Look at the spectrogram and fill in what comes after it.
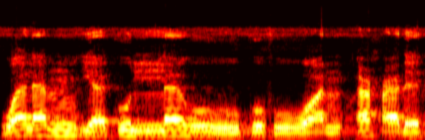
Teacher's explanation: এখানে যখন আমরা ওয়াকফ করব তখন এই দালের দুই পেশ থাকবে না, দালটি সাকিন হয়ে যাবে এবং কলকলা উচ্চারিত হবে।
